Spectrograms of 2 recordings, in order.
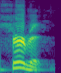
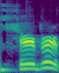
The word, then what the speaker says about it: sherbet: one that taught me the correct pronunciation of a sure bet turbit sherbet I still I'm still struggling man beautiful I always just raised st. sherbert my mom said it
